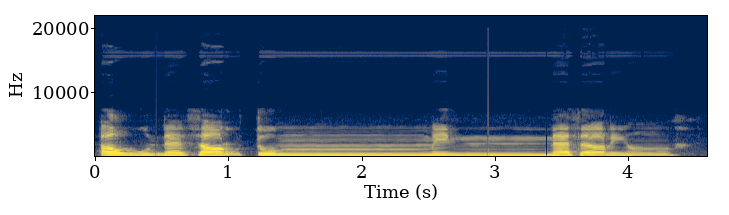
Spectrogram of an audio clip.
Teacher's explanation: ये देखिए इस वक्त उस्मानी मुसहफ है, उसके ऊपर कोई अलामत नहीं है, नून साकिन है, अगला हर्फ मुशद्दद है, हमने मीम साकिन को मीम मुशद्दद के साथ मर्ज कर दिया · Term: इदगाम शफवी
